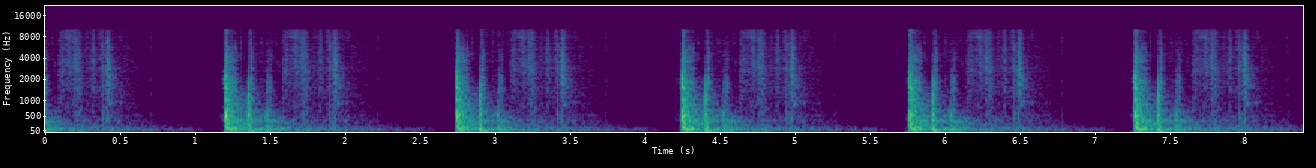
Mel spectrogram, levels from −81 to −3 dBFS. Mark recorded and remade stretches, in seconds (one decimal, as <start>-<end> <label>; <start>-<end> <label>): 0.0-2.5 remade; 2.5-3.1 recorded; 3.1-8.4 remade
